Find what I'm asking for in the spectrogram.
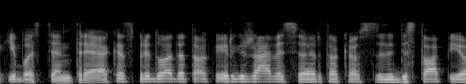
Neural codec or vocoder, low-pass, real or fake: none; 7.2 kHz; real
